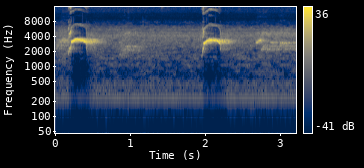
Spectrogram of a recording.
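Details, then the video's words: Cockatiel kept in an aviary, giving two bright, arched whistled calls nearly two seconds apart over soft background twittering and a low continuous hum. "Cocktail Parrot Voice Aviary"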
